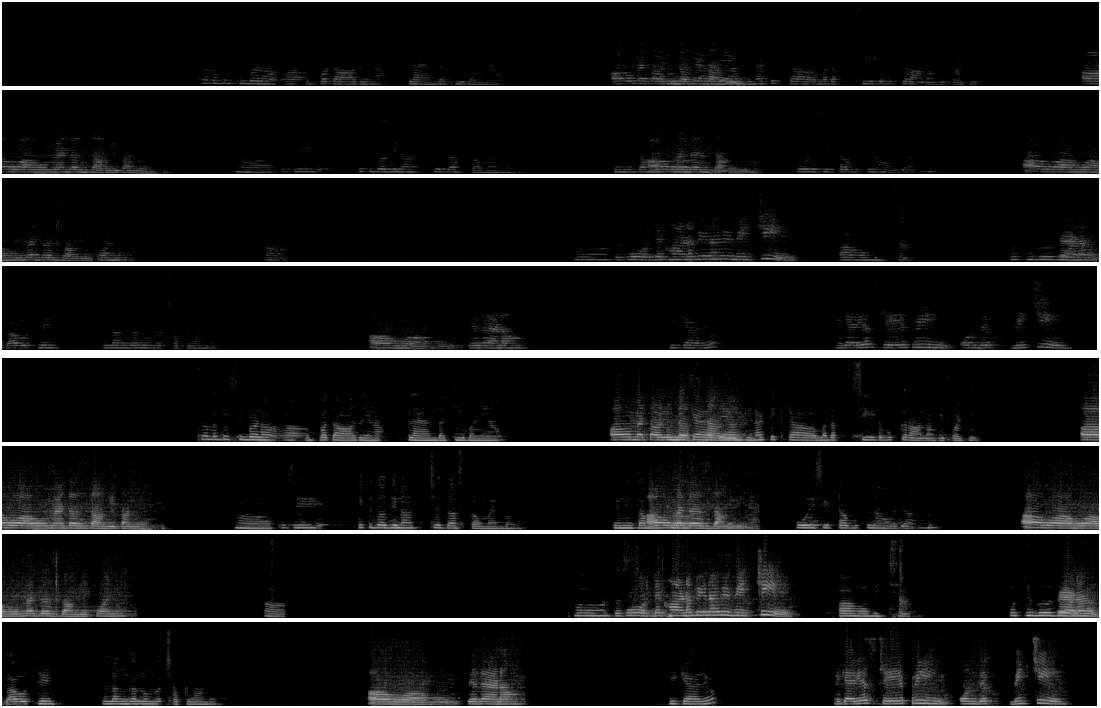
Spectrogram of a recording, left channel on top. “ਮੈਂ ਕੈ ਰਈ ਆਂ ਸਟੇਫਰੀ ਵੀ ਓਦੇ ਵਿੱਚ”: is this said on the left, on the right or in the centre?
Right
